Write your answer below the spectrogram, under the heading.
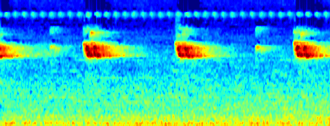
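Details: Shop-nesting finches caught on a phone recording: short buzzy phrases recurring at irregular intervals of one to two seconds, with a constant high-pitched whine underneath.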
